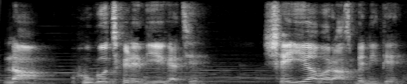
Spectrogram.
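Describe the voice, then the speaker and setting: A man narrating a suspense story in the first person, theatrical, with dramatic pauses. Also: lowish voice, big pitch swings, a bit bright. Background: music.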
